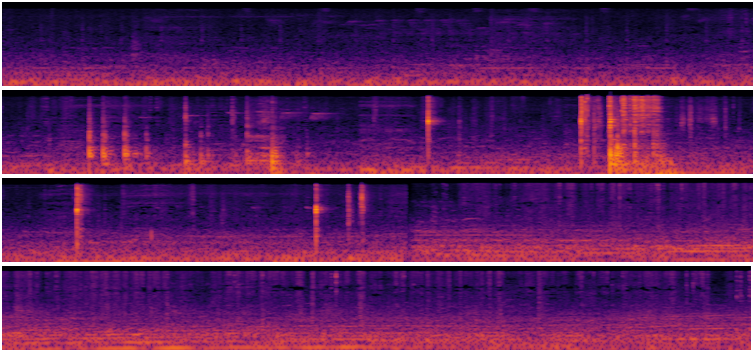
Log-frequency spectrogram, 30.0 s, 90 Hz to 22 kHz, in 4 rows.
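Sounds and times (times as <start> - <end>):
plastic parts clicking and clinking: 13.2 - 14.9
plastic parts rattling: 13.3 - 14.8.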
